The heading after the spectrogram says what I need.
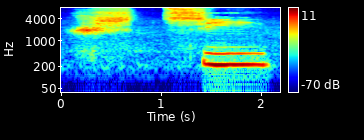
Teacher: comes from being so far forward in the mouth finally she it sounds kind of like an English English SH sound but your tongue is further forward closer to the teeth and so that C gets a little bit drawn out again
